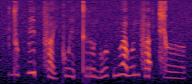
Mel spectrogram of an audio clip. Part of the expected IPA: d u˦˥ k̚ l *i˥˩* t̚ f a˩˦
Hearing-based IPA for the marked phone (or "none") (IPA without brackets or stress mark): i˥˩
